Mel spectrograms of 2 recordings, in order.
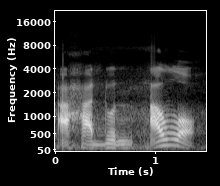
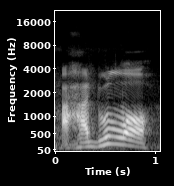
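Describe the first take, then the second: First: The two words are kept apart without linking. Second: The two words merge, dropping the final n. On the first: "bukan ahadun Allah ... salah" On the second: "atau ahadullah, salah"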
